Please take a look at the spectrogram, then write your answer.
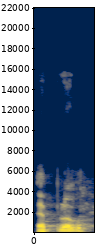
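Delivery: अप्रैल said softly as "eprel"; a teacher models the right way to say it; correct pronunciation. Shown as a demonstration. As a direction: say अप्रैल as "eh-prel", stressed on the first syllable. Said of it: "उसका सही pronunciation करने के लिए".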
